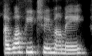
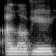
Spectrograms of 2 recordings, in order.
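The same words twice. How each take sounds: First: Put-on high toddler voice with w for l in "love"; small daughter. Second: Said in the usual way. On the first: Mum imitating her daughter waking at night, high toddler voice. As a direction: imitate a little girl, "love" said as "wuv". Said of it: "And she'll go". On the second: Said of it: "I say to her as she's going to sleep".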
